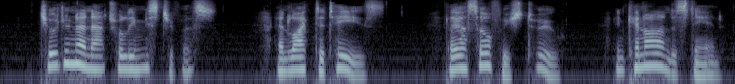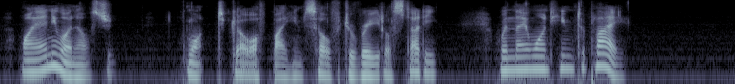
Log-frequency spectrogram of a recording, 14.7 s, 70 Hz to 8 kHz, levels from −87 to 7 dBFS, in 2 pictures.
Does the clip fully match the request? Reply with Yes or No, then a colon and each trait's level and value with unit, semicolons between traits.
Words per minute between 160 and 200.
No: average, 145 wpm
